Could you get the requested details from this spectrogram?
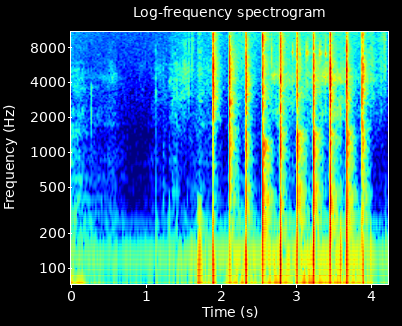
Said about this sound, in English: I'm standing. I'm clapping.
